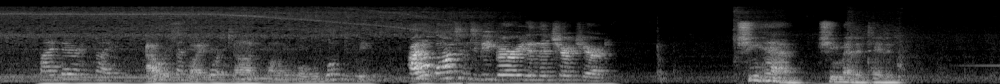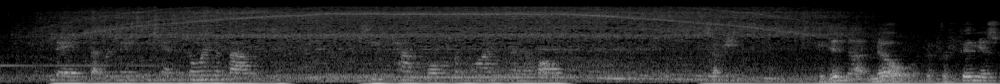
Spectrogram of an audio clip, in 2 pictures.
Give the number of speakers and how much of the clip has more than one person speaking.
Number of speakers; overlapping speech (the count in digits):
4, about 6%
